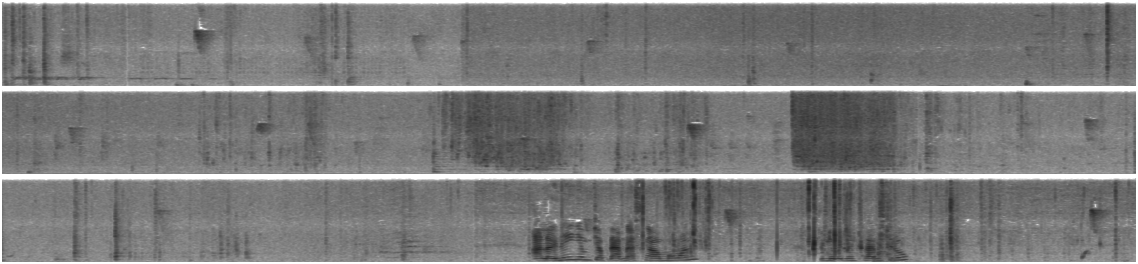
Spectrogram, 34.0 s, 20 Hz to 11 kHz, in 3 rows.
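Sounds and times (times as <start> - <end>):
water pouring into metal pot: 15.7 - 18.1, 19.2 - 20.5.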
